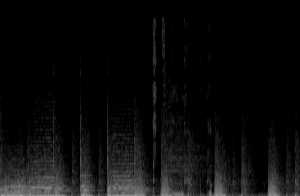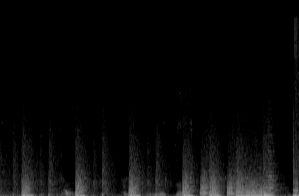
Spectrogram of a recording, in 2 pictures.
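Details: Upbeat background music with a steady drum beat plays throughout, with no animal sound.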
